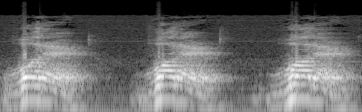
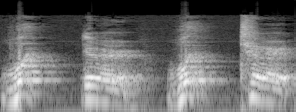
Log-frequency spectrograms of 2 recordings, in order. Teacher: 그래서 중요한 거는 이 발음을 할 때 절대 알 발음이 아니고요. 반드시 혀는 그 치조에 가서 이렇게 치조를 치고 빠르게 내려오는 거예요. 누르는 게 아니고요. · 그래서 water, water, water 이렇게 내려와야지 water, water 이렇게 세게 치고 내려오면 순수한 T 발음이 되는 거고 가볍게 쳐주면 이 플랩 사운드 즉 T의 약화 현상이 되는 거예요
